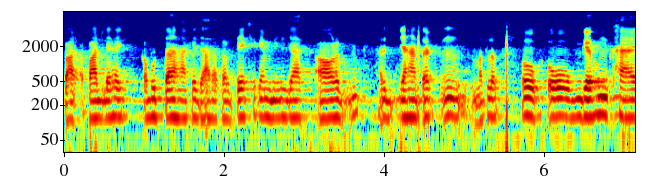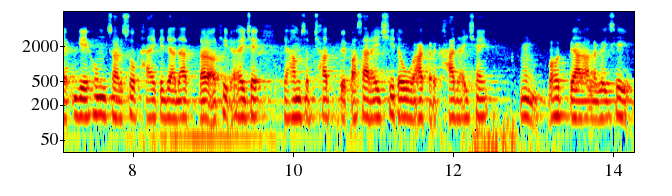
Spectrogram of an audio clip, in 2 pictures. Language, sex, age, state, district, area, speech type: Maithili, male, 18-30, Bihar, Muzaffarpur, rural, spontaneous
